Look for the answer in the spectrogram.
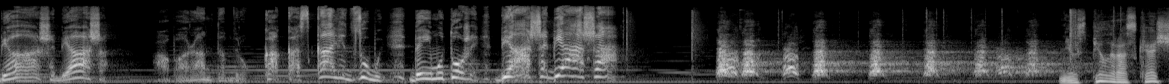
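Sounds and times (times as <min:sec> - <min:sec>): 
speech: 0:00.0 - 0:06.3, 0:10.6 - 0:11.6
two dogs barking: 0:07.2 - 0:11.0.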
